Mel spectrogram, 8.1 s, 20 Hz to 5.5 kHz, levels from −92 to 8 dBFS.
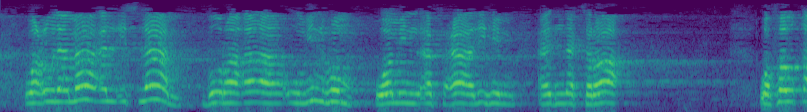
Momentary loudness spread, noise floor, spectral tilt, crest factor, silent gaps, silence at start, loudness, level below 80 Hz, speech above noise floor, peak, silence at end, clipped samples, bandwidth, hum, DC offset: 8 LU; -51 dBFS; -7.5 dB/octave; 16 dB; none; 0 s; -21 LUFS; -60 dBFS; 31 dB; -6 dBFS; 0 s; under 0.1%; 4.9 kHz; none; under 0.1%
